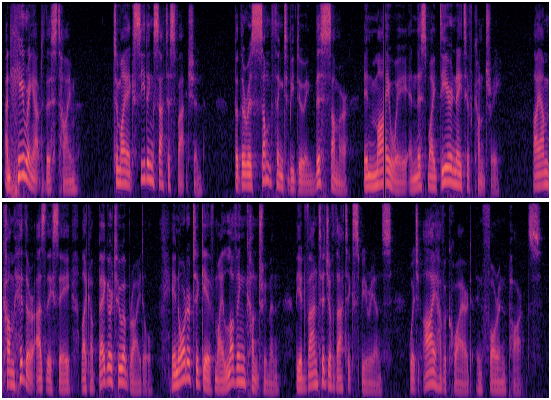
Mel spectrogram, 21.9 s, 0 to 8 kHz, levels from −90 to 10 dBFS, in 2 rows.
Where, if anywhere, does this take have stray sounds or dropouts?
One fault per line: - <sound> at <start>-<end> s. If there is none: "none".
- dropout at 7.6-7.7 s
